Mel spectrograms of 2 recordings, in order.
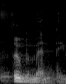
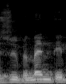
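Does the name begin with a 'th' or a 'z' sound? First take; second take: th; z. First: The name begins with a soft th sound. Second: The name begins with a buzzing z sound. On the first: This is how it is said where the speaker lives. "it's pronounced the Z as the" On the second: This is how others commonly say it. "some of you will say Zubimendi"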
